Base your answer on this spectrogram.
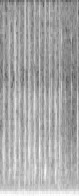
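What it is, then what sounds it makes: Chalk marker with mixing ball rattling inside. A new green plastic chalk ink marker pen is shaken before its first use, and the agitator inside rattles to mix the chalk ink. Quiet, rapid clicking rattles run continuously over a steady low hum. The rattle is the normal sound of the mixing agitator.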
